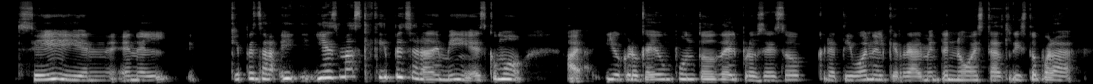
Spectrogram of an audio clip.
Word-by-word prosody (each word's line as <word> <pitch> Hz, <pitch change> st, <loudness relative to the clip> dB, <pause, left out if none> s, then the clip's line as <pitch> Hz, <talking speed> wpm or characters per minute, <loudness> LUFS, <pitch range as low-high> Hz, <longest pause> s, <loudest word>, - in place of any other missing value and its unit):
Sí, 220 Hz, 0 st, +2 dB
y 195 Hz, -, +2 dB
en 195 Hz, 0 st, -8 dB
en 200 Hz, +1 st, -4 dB
el 190 Hz, +9 st, -4 dB, 0.6 s
¿Qué 235 Hz, -, -4 dB
pensará? 255 Hz, -2 st, +2 dB
Y 280 Hz, +4 st, +2 dB
y 295 Hz, +2 st, +7 dB
es 315 Hz, 0 st, +5 dB
más 360 Hz, +1 st, +1 dB
que: -, -, -10 dB
"Qué 330 Hz, 0 st, 0 dB
pensará 325 Hz, -6 st, +3 dB
de 225 Hz, -, 0 dB
mí". 225 Hz, +2 st, 0 dB
Es -, -, -2 dB
como 245 Hz, -1 st, +4 dB, 0.4 s
Ay, -, -, +1 dB, 0.2 s
yo 235 Hz, -1 st, 0 dB
creo 220 Hz, -1 st, +2 dB
que -, -, -2 dB
hay 230 Hz, -, +1 dB
un 235 Hz, +1 st, -2 dB
punto 235 Hz, -, 0 dB
del 225 Hz, -, 0 dB
proceso 195 Hz, +2 st, -3 dB
creativo, 195 Hz, 0 st, -4 dB
en 220 Hz, +1 st, +1 dB
el 215 Hz, -1 st, -2 dB
que -, -, -4 dB
realmente, 195 Hz, +2 st, -2 dB
no 200 Hz, -1 st, 0 dB
estás 200 Hz, -2 st, -3 dB
listo 215 Hz, +1 st, -2 dB
para 200 Hz, -4 st, -2 dB
220 Hz, 200 wpm, -22 LUFS, 200-245 Hz, 0.6 s, y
